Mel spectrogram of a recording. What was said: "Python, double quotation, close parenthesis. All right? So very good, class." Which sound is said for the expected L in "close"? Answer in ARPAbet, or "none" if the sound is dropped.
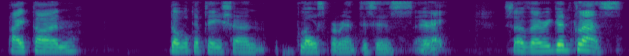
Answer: L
